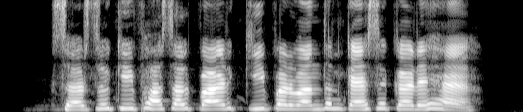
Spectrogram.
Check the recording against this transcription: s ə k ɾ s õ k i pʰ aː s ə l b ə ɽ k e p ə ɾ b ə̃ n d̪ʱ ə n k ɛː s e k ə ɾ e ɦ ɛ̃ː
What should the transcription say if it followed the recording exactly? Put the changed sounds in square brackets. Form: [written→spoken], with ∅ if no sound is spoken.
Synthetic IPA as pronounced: s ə [k→∅] ɾ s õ k i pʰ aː s ə l [b→p] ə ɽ k [e→i] p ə ɾ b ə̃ n d̪ʱ ə n k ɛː s e k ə ɾ e ɦ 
